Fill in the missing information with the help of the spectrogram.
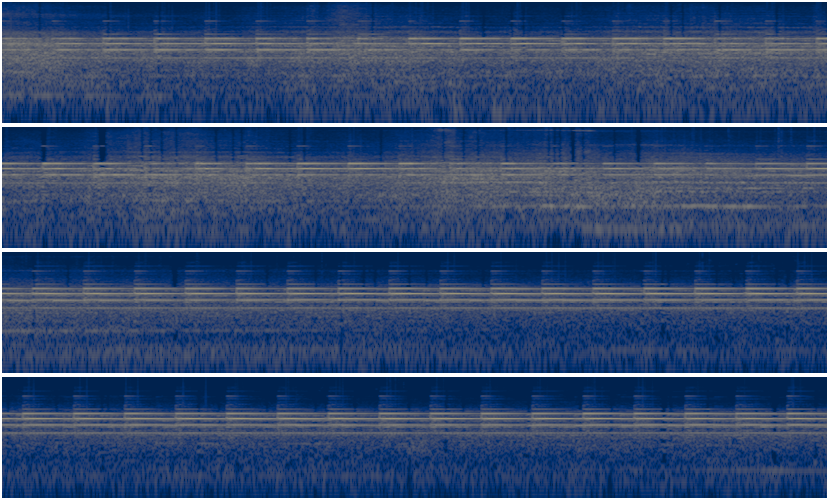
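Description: Amtrak bi-level passenger cars rolling past on the rails, their noise fading after about ten seconds. Throughout, a railroad crossing warning bell rings steadily at about two strokes a second.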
